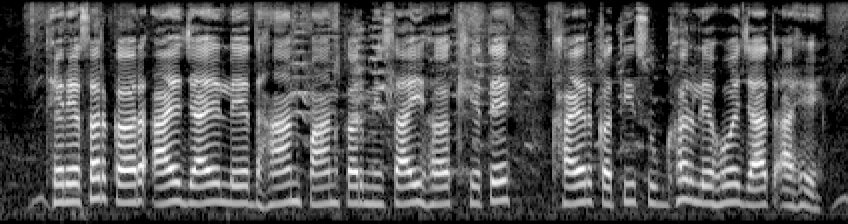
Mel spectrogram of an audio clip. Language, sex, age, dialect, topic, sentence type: Chhattisgarhi, male, 18-24, Northern/Bhandar, agriculture, statement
